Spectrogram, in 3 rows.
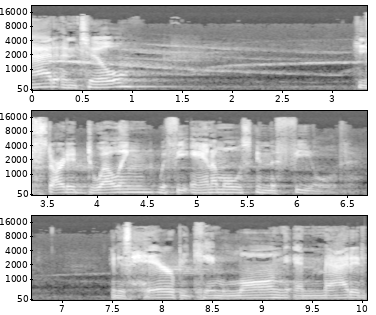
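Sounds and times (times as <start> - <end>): echoing man's voice: 0.0 - 1.3, 3.2 - 6.8, 7.5 - 10.0
distant siren wailing: 0.0 - 9.6.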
